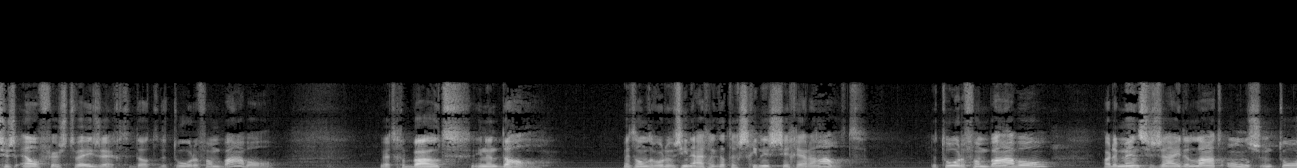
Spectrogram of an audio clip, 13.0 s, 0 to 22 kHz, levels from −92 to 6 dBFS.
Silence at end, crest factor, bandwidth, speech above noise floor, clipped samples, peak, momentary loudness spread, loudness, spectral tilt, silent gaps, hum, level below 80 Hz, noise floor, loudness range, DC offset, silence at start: 0 s; 24 dB; 11.5 kHz; 37 dB; under 0.1%; -2 dBFS; 15 LU; -23 LUFS; -3.5 dB/octave; none; none; -60 dBFS; -60 dBFS; 5 LU; under 0.1%; 0 s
